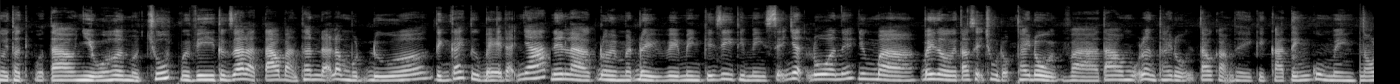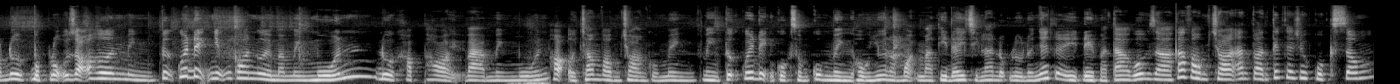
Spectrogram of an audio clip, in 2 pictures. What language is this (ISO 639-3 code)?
vie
